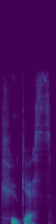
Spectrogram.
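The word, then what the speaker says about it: KUGGIS: I think you pronounce it cucus. K U G G I S.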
